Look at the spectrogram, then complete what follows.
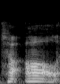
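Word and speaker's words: Taal: the island CU that volcano keeps burping and to all is uh it's spelled ta a l and each a is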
